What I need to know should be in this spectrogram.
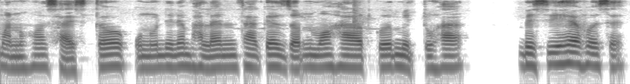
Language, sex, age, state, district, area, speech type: Assamese, female, 60+, Assam, Dhemaji, rural, spontaneous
